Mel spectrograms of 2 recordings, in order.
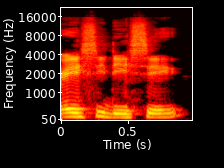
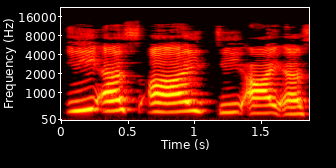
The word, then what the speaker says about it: Esidisi: ACDC, the character. Yep. It's... I just pronounce it ECDC because it's E. Is it ECDC? I kept calling it ACDC. It's ESIDISI. I kept hearing it as...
